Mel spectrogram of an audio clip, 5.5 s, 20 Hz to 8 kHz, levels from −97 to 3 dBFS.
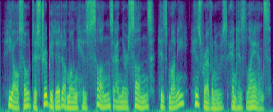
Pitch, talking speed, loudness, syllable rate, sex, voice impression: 110 Hz, 175 wpm, -16 LUFS, 4.7 syllables/s, male, masculine, adult-like, tensed, slightly hard, clear, fluent, cool, intellectual, calm, wild, slightly lively, slightly strict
